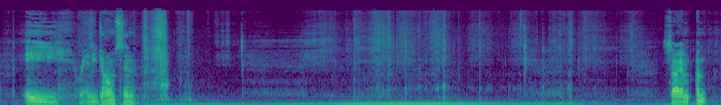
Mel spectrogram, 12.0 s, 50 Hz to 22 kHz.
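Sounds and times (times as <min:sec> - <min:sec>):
low steady hum: 0:00.0 - 0:12.0
trading cards rustling: 0:01.4 - 0:04.0, 0:05.1 - 0:10.8.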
